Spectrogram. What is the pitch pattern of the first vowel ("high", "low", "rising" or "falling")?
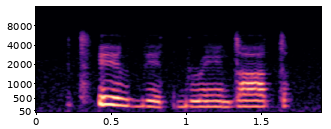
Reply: falling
